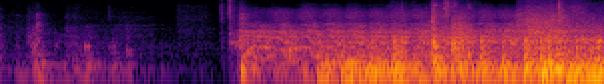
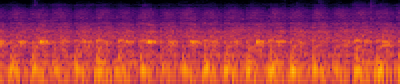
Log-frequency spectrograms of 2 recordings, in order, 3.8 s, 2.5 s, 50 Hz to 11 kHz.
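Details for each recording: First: Lada Niva 4x4 just taken down after about a month on its side on a rotisserie, engine not hydrolocked: brief crank, quick catch, then an even low exhaust rumble settling into a steady idle with a light rev; normal start and idle. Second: Lada Niva after about a month on its side on a rotisserie, in neutral: starter spins the engine steadily at about five compression pulses a second but it never fires; fuel suspected not yet reached the carburettor. Cranks, no start.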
